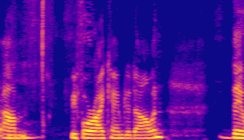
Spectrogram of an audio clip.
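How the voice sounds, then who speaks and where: A somewhat breathy woman's voice over a quiet background. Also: dry sound with no echo. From Australia. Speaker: skeptic group leader and podcast reporter. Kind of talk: interview answer. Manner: casual, conversational. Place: home room. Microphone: video call.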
